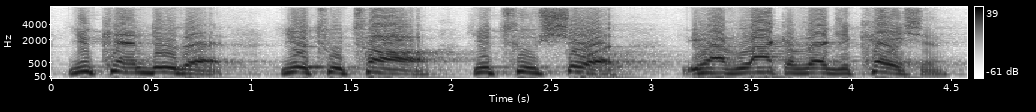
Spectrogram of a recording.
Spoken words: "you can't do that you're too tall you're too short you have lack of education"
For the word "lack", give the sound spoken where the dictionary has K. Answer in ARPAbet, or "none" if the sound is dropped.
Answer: K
